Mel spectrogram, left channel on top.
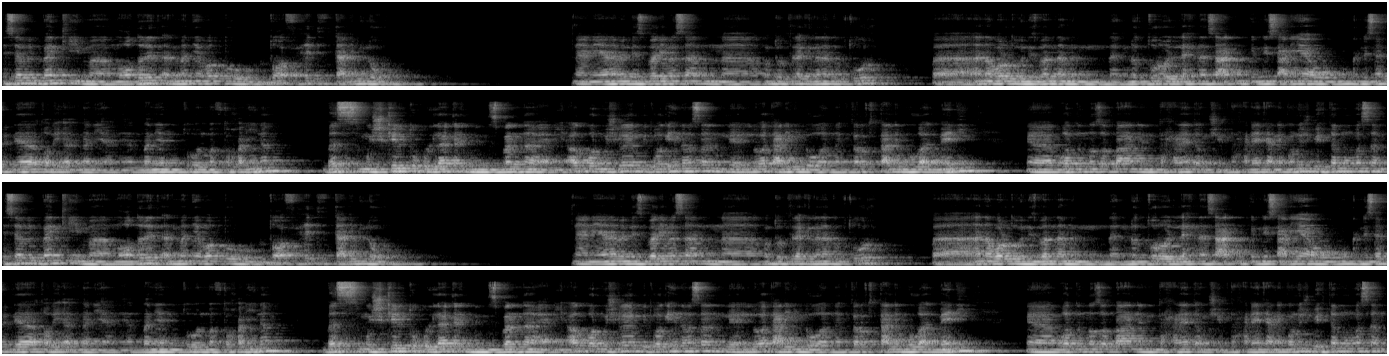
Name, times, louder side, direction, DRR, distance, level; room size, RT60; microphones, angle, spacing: voice 1, 0.0-4.0 5.7-8.8 9.3-16.7 17.0-23.7 24.1-27.7, equal, 30° right, -2 dB, 3.5 m, -23 dB
11.0 x 8.2 x 6.2 m, 0.82 s
head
